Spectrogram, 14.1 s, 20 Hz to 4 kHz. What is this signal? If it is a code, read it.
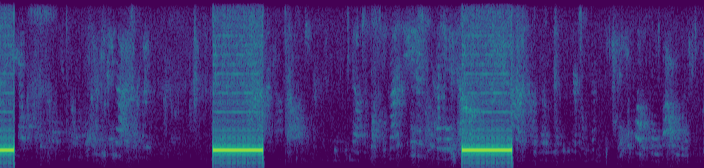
Ringback tone (China, 450 Hz), with speech.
